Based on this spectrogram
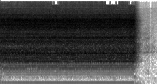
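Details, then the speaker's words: Contactor buzzing loudly with a steady low hum, stopping abruptly: chatter from dirty armature faces holding it open. Often mistaken for a bad contactor or broken coil and replaced, though maintenance can fix it. "Todos los contactores o la gran mayoría o todos los que conozco tienen cierto mantenimiento que se le puede hacer y este tipo de falla este tipo de ruido se puede confundir con que el contactor está en mal estado con que la bobina está rota"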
